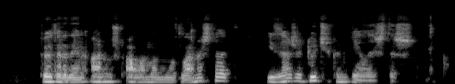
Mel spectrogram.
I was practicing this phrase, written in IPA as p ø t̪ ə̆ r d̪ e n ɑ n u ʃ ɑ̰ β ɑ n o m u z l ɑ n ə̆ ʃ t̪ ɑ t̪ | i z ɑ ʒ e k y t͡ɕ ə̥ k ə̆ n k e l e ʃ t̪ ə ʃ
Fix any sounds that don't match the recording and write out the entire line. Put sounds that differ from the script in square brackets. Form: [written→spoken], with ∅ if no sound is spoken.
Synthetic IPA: p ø t̪ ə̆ r d̪ e n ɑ n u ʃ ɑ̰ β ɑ [n→m] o m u z l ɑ n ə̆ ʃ t̪ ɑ t̪ | i z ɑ ʒ e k y t͡ɕ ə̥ k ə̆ n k e l e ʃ t̪ ə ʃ

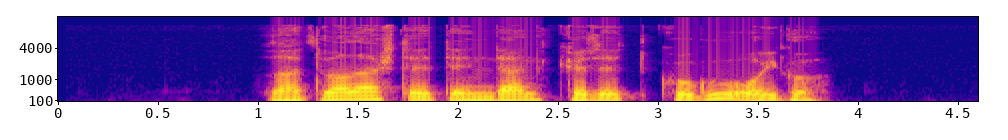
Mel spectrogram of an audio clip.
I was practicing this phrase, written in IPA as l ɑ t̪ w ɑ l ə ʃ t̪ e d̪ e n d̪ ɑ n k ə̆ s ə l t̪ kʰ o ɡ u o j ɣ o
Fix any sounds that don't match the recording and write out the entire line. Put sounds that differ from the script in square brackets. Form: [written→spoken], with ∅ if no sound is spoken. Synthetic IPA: l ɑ t̪ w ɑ l [ə→ɑ] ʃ t̪ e [d̪→t̪] e n d̪ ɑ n k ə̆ [s→z] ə [l→∅] t̪ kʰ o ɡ u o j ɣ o

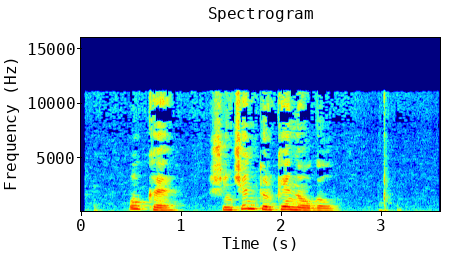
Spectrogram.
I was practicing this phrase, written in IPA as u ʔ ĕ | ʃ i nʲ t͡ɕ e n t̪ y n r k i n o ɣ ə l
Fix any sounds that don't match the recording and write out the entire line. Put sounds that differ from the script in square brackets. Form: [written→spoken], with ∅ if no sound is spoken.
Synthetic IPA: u [ʔ→k] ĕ | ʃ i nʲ t͡ɕ e n t̪ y [n→∅] r k [i→e] n o ɣ ə l

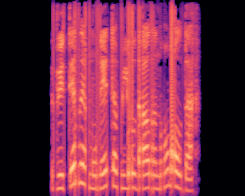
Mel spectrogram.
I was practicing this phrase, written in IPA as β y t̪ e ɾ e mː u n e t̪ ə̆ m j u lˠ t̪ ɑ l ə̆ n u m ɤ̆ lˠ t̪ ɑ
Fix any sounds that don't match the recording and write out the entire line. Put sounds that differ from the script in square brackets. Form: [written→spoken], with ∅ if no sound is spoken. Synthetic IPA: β y t̪ e [ɾ→l] e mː u n e t̪ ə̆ m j u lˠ [t̪→d̪] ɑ l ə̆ n [u→o] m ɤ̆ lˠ [t̪→d̪] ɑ

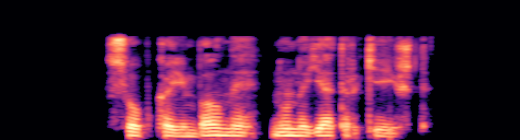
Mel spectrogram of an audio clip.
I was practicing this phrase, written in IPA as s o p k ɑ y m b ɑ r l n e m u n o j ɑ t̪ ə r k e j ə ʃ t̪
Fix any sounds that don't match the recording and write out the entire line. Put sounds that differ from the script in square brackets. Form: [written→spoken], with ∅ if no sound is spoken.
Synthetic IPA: s o p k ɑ y m b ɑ [r→∅] l n e [m→n] u n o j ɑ t̪ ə r k e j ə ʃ t̪

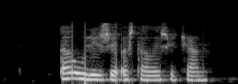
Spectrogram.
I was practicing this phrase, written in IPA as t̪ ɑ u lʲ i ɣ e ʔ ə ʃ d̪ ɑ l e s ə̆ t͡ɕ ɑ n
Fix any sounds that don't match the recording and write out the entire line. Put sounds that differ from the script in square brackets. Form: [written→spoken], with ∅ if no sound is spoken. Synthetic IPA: t̪ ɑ u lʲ i [ɣ→ʒ] e ʔ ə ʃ [d̪→t̪] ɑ l e [s→ʃ] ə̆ t͡ɕ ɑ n

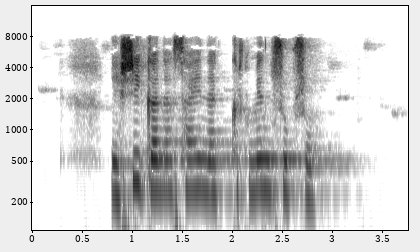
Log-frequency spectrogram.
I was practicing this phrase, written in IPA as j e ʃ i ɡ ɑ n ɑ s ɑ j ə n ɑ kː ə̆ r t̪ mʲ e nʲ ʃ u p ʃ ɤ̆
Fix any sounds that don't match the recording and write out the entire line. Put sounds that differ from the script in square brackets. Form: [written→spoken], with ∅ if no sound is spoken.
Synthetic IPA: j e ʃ i ɡ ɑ n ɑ s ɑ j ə n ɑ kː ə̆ r t̪ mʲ e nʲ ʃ u p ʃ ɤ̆

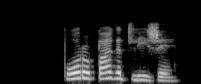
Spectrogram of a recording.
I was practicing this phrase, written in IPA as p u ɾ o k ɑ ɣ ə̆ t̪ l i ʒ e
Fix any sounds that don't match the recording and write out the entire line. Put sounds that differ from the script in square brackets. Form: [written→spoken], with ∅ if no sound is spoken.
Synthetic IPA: p [u→o] ɾ o [k→p] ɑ ɣ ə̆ t̪ l i ʒ e

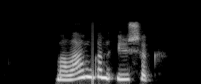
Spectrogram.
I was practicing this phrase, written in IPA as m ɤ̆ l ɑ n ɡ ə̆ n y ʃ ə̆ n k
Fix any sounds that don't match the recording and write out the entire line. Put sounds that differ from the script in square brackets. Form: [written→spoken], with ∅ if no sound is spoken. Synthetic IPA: m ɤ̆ l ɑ [n→m] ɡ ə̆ n y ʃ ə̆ [n→∅] k

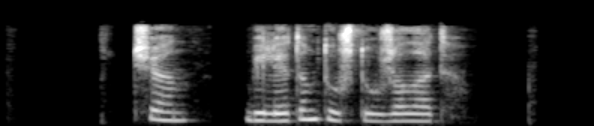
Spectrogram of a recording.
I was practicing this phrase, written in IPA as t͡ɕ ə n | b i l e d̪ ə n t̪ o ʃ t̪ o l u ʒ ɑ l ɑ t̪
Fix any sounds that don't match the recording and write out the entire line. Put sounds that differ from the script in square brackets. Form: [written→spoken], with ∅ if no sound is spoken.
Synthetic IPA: t͡ɕ ə n | b i l e [d̪→t̪] ə [n→m] t̪ [o→u] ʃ t̪ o [l→∅] u ʒ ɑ l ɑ t̪

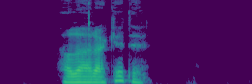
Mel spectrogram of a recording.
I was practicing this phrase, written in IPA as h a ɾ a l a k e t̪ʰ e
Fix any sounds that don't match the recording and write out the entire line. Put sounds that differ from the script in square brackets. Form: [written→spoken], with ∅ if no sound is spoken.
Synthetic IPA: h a [ɾ→l] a [l→ɾ] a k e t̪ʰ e

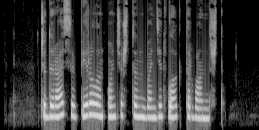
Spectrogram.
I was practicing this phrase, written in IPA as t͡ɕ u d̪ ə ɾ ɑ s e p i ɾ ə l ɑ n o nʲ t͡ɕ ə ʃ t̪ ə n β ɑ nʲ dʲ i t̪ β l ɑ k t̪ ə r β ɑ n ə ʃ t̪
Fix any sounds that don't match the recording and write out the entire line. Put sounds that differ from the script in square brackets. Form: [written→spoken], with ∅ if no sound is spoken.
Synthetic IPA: t͡ɕ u d̪ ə ɾ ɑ s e p i ɾ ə l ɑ n o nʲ t͡ɕ ə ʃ t̪ ə n [β→b] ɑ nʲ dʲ i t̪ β l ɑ k t̪ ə r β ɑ n ə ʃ t̪

